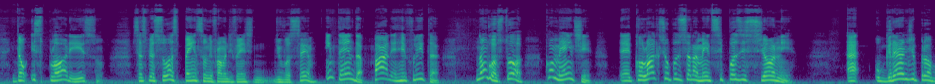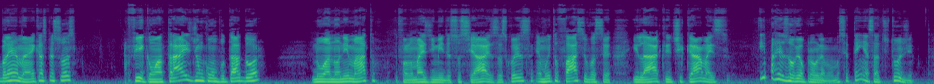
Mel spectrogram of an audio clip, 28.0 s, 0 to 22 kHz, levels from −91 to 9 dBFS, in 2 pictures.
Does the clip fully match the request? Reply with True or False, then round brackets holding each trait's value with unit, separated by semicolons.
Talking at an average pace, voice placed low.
False (135 wpm; 145 Hz)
